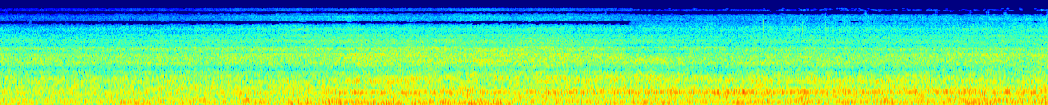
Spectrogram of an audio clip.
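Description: Bulleid West Country class steam locomotive 'City of Wells' moving slowly tender-first during coupling, a steady rumbling hiss that grows slightly louder a few seconds in.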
